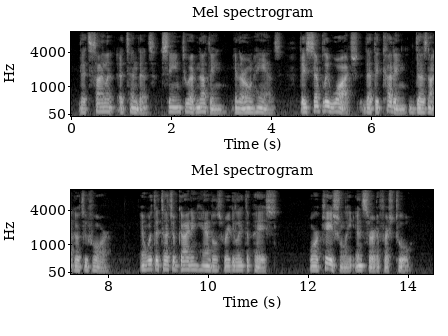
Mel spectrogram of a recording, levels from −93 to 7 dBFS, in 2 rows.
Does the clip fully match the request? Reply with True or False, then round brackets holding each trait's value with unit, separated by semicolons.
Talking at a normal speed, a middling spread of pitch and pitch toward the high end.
False (160 wpm; 3.3 semitones; 100 Hz)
